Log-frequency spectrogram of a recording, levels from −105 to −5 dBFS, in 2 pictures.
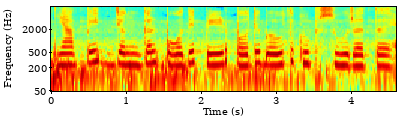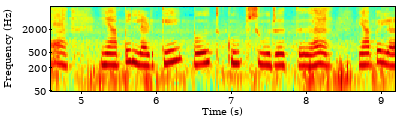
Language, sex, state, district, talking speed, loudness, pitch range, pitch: Hindi, female, Punjab, Fazilka, 120 wpm, -14 LUFS, 230-260 Hz, 240 Hz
